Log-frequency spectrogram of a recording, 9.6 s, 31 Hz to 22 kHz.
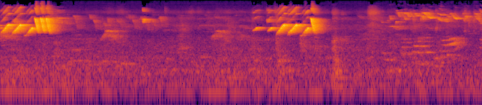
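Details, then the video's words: Double-collared seedeater (yellow-billed form) singing at dusk on 12 November, answering another bird: two loud bursts of rapid, buzzy, high descending notes about five seconds apart, with softer chirps of other birds between. "COLEIRO TUÍ TUÍ ZEL ZEL ZEL ZEL"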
